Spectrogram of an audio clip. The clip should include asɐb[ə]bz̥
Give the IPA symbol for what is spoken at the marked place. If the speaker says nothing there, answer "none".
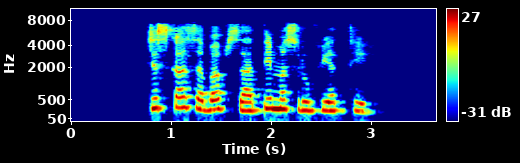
ə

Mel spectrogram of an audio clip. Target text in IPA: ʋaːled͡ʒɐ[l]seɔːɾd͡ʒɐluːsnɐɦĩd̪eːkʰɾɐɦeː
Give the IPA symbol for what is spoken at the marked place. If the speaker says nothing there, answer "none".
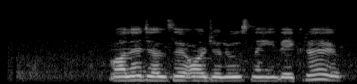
l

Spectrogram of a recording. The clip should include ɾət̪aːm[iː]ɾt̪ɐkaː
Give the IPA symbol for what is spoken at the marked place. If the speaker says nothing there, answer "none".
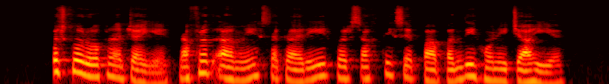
iː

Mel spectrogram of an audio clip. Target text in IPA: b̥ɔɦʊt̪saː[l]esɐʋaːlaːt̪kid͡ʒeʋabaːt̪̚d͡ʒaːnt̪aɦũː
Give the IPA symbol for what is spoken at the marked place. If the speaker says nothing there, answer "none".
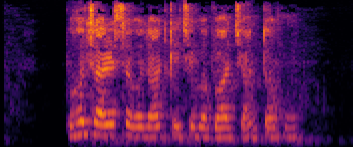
ɾ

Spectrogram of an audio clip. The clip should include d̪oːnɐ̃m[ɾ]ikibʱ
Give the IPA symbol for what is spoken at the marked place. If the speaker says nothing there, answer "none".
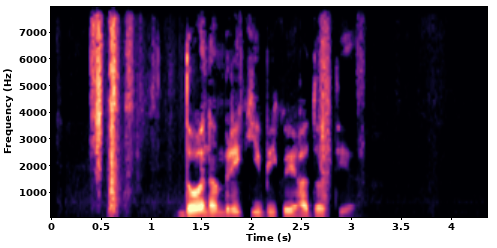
ɾ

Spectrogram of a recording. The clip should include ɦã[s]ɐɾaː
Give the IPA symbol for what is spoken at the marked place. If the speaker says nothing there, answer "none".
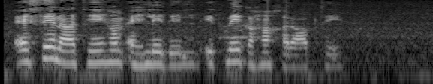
x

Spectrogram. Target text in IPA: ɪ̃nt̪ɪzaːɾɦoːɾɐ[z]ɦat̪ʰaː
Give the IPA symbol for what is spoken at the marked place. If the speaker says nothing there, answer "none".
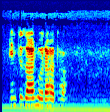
none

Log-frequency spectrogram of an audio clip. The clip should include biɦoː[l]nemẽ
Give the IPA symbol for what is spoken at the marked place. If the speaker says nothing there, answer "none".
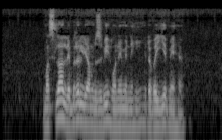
none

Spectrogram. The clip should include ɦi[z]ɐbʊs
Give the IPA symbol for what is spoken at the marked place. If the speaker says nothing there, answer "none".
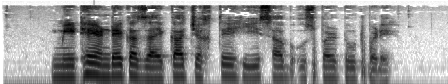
s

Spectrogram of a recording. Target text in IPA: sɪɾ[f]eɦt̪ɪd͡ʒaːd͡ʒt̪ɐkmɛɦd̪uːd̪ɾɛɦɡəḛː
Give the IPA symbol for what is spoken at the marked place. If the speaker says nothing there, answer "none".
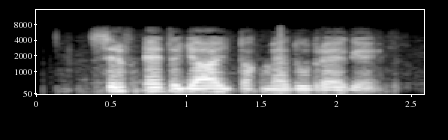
f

